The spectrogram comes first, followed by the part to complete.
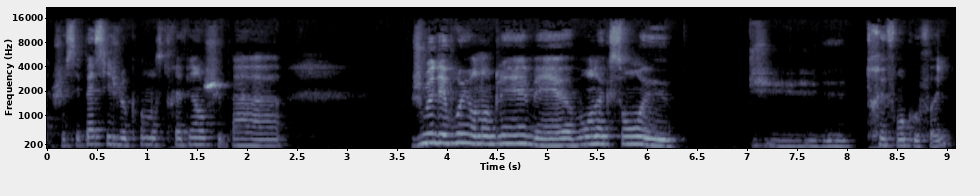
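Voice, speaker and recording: A woman's voice: medium pitch, darkish tone. A woman hosting a knitting podcast, talking casually to camera in a chatty, hesitant and self-deprecating way. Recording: echoey room.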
